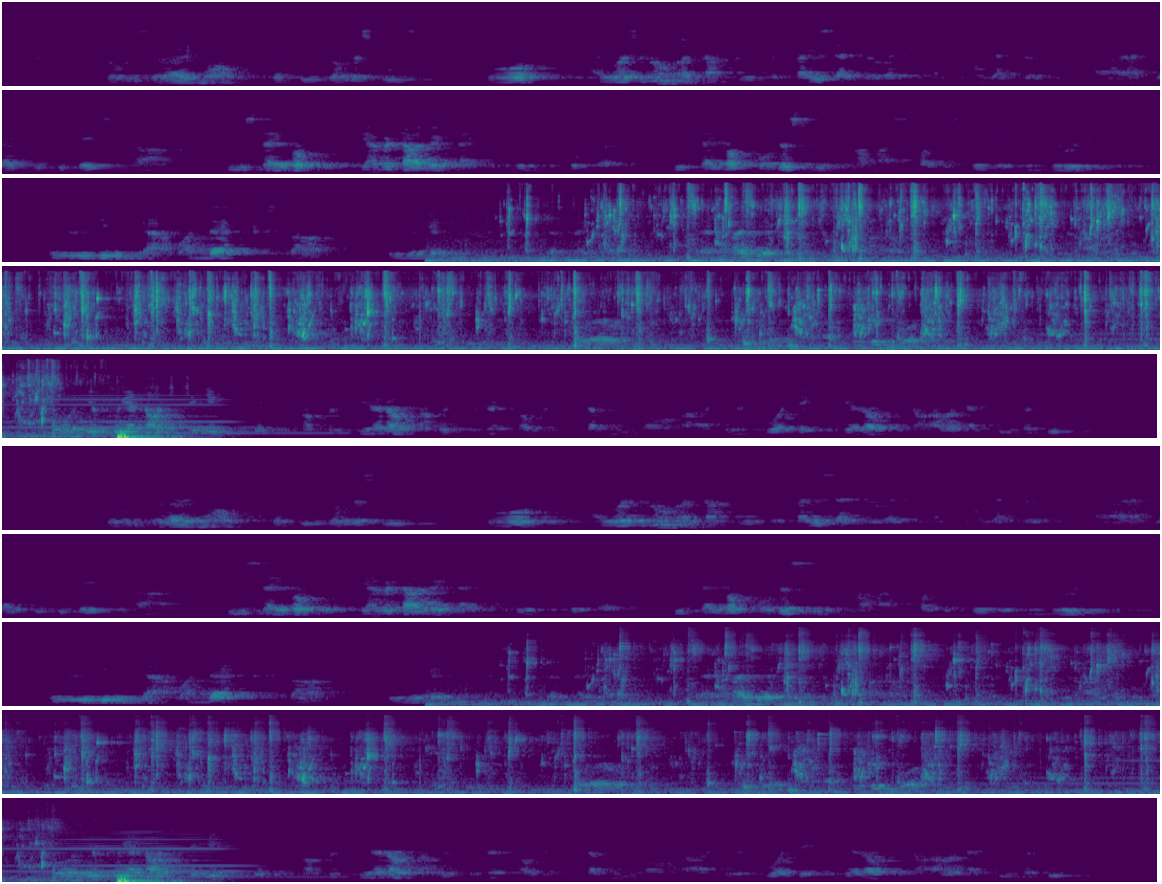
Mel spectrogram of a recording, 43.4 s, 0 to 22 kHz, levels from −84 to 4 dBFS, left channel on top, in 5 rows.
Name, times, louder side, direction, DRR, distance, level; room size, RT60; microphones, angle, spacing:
voice 1, 0.8-1.8 2.0-3.1 3.6-4.1 4.4-5.7 6.0-6.8 7.3-7.8 8.2-10.0 10.4-12.3 12.5-12.7 12.9-13.3 13.7-17.1 17.7-19.9 20.3-21.1 21.4-22.1 22.5-23.6 23.8-24.2 24.6-25.0 25.3-26.4 26.8-27.0 27.5-28.8 29.3-29.8 30.3-30.9 31.5-33.7 35.1-38.1 38.4-38.9 39.1-42.7, left 1 dB, 85° left, 5 dB, 2.0 m, -55 dB
sound 1, 20.5-36.1, left 8 dB, 55° left, 0.5 m, -37 dB
Bowed string instrument, 33.1-37.4, equal, 85° right, 5.7 m, -61 dB
30.0 x 10.5 x 4.0 m, 0.87 s
head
